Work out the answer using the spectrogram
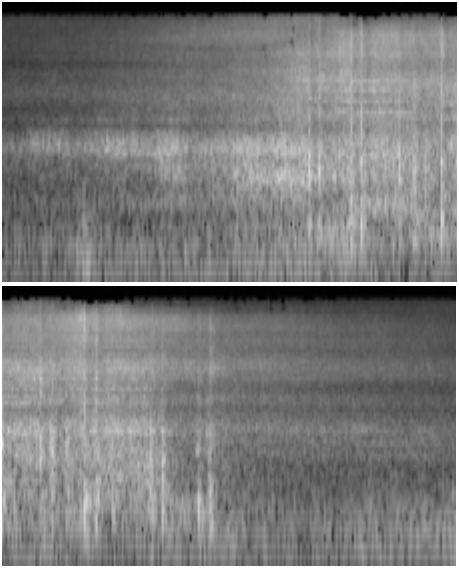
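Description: A regional diesel multiple unit passing over a level crossing close by. It builds up from about a second in, then a quick run of sharp wheel clacks over the rail joints and crossing follows from about three to six and a half seconds in, and it fades away as the train leaves.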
